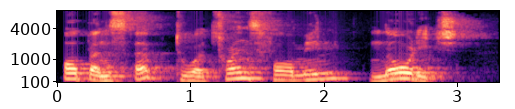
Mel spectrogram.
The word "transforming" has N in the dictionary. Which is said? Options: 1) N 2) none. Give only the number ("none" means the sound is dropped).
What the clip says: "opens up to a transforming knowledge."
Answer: 1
